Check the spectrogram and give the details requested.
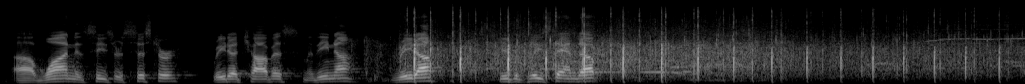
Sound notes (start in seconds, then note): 6.1 cheering and applause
